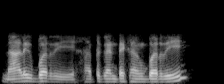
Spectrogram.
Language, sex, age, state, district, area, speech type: Kannada, male, 45-60, Karnataka, Bidar, rural, conversation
